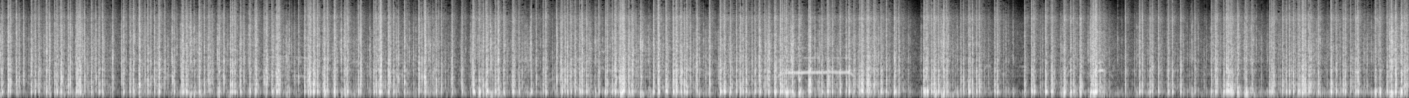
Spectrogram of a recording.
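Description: Professional fireworks display: aerial shells bursting in a dense, nearly unbroken barrage of reports. There is a short steady tone about halfway through.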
